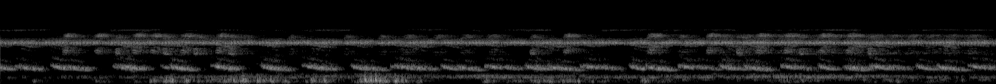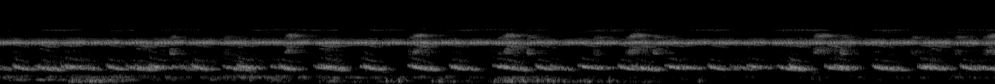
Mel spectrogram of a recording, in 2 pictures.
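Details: Lakeside frogs at night: a thick chorus of rhythmic croaks, many callers overlapping, beneath a continuous high-pitched whine, with bursts of low rumbling throughout.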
